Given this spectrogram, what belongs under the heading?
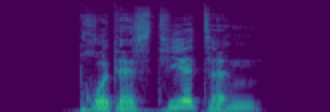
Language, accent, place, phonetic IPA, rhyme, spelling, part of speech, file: German, Germany, Berlin, [pʁotɛsˈtiːɐ̯tn̩], -iːɐ̯tn̩, protestierten, verb, De-protestierten.ogg
- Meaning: inflection of protestieren: 1. first/third-person plural preterite 2. first/third-person plural subjunctive II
